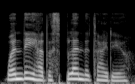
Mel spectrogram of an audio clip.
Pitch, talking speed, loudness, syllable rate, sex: 215 Hz, 220 wpm, -16 LUFS, 6.5 syllables/s, female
